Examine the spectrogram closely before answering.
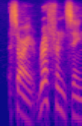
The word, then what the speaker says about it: referencing: This word is pronounced referencing with the stress at the very beginning.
